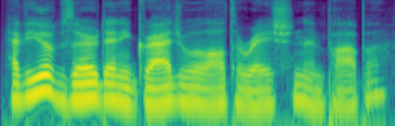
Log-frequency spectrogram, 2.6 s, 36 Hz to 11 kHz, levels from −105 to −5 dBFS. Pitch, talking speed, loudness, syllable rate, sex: 115 Hz, 180 wpm, -17 LUFS, 6.4 syllables/s, male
